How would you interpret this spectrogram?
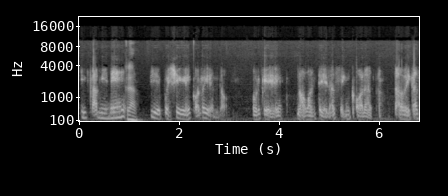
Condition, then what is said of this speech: Laryngectomy. Creo que se me escucha bastante bien.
